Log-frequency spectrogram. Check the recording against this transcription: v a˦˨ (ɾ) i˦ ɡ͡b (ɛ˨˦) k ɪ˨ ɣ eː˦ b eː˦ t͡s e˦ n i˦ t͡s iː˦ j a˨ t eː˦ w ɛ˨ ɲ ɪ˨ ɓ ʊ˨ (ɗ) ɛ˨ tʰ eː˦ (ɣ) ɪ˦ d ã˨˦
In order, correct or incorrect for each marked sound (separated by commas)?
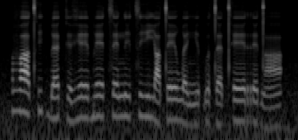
incorrect, correct, incorrect, incorrect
